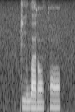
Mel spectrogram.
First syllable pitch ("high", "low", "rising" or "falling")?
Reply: low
